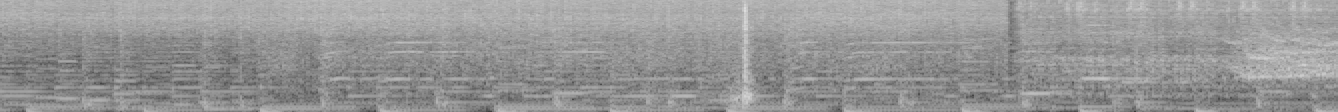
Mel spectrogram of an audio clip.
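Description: Sizzling sound effect of a steak frying on a barbecue grill, over background music with a steady beat; the sizzle stops about five seconds in.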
